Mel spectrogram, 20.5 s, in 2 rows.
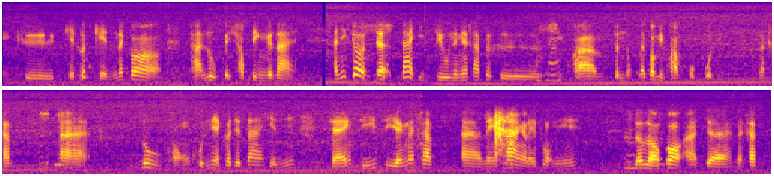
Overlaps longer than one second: none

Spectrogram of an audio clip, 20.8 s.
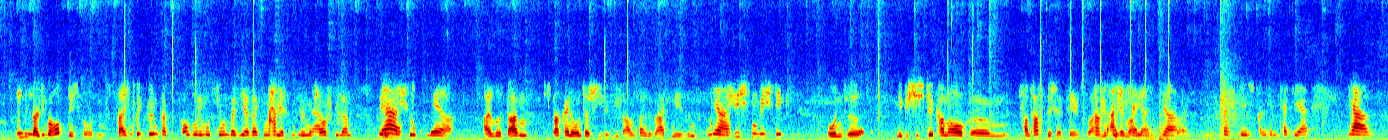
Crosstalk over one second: present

